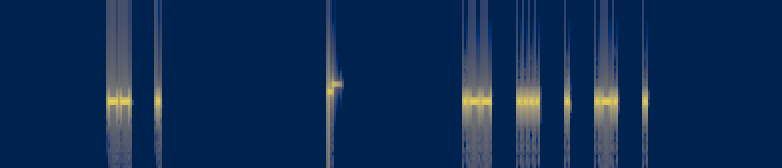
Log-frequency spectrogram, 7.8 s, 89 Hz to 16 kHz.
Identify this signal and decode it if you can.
Morse code, heard as a keyed tone, about 40 wpm, spaced as for 23 wpm, 700 Hz. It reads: ME WHERE
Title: 3x Character Spacing - Top 500 Words - 40wpm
